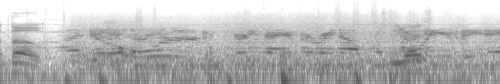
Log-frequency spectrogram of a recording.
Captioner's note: radio chatter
